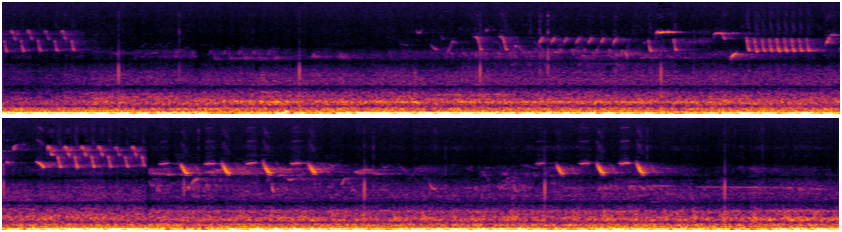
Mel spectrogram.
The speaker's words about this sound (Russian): Это, сидя на сухом варежнике, поет крапивник. В паузах птичка то и дело кланяется и высоко вздергивает свой короткий хвостик.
